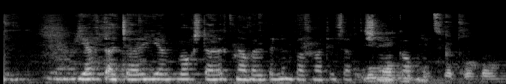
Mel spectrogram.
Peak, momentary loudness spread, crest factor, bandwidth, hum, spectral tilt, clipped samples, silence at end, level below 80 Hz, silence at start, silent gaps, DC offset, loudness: -8 dBFS; 11 LU; 16 dB; 11.5 kHz; none; -5 dB/octave; under 0.1%; 0 s; -50 dBFS; 0.05 s; none; under 0.1%; -23 LUFS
